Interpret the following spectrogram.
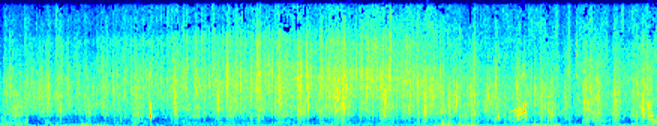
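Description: Wind buffeting the microphone of an outdoor handheld camera in gusts, as low rumbles about a second in and again from about six to seven and a half seconds. Faint brief voice-like tones come through in between.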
